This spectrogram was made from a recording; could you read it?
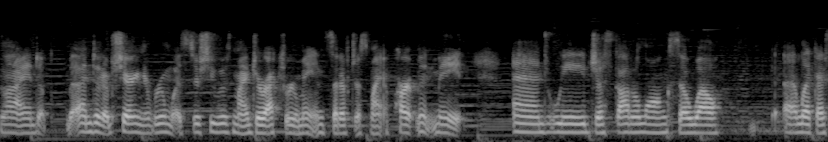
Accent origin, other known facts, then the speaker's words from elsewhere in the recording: New York City, New York, United States; Growing up in New York City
